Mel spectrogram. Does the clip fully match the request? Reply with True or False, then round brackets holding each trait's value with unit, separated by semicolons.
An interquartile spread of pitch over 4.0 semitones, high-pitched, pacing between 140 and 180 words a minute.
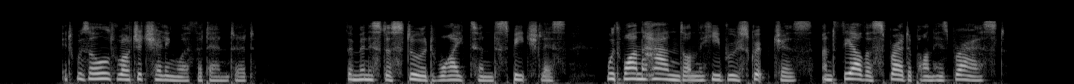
False (3.7 semitones; 210 Hz; 150 wpm)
